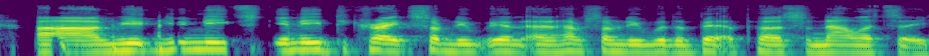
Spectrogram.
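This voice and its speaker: Fairly quick speech in a Norfolk accent. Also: man. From England, West Norfolk. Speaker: radio station owner and program director. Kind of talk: interview. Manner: halting, many fillers.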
